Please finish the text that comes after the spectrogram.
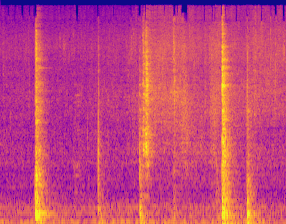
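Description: Ground onion paste fries in a pan under a quiet sizzle, with five or six distinct scraping knocks of a spoon stirring at irregular intervals, close by.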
